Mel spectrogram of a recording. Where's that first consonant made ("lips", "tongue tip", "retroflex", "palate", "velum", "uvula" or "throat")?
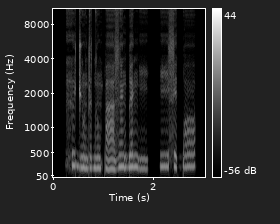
throat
